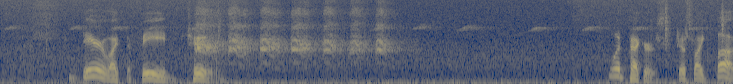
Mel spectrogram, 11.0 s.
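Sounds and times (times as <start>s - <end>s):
bird's harsh calls: 0.0s - 7.2s.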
